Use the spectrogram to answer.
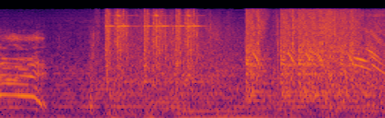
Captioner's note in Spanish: Disparos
